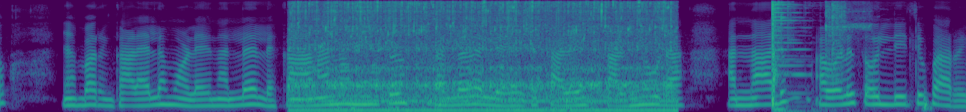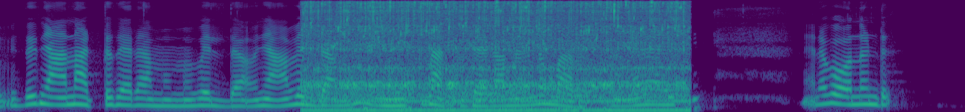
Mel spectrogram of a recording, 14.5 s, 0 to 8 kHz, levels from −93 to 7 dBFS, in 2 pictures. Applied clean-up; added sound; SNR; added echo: none; Shatter + Liquid; -3 dB; none.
